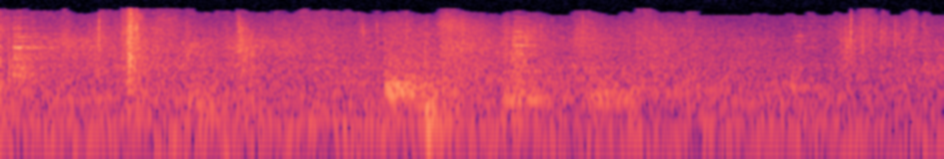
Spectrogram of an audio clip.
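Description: Newspaper pages rustle.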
